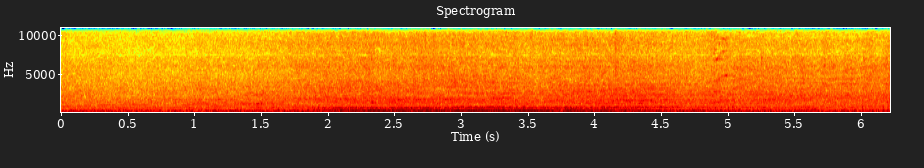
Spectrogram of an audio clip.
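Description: A distant engine hum over steady outdoor background noise. It swells to its loudest about two seconds in and fades again after about four seconds.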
